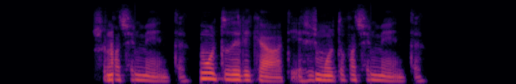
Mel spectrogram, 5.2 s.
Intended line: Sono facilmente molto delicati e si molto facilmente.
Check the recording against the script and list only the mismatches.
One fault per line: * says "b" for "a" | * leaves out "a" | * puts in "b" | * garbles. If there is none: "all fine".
all fine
